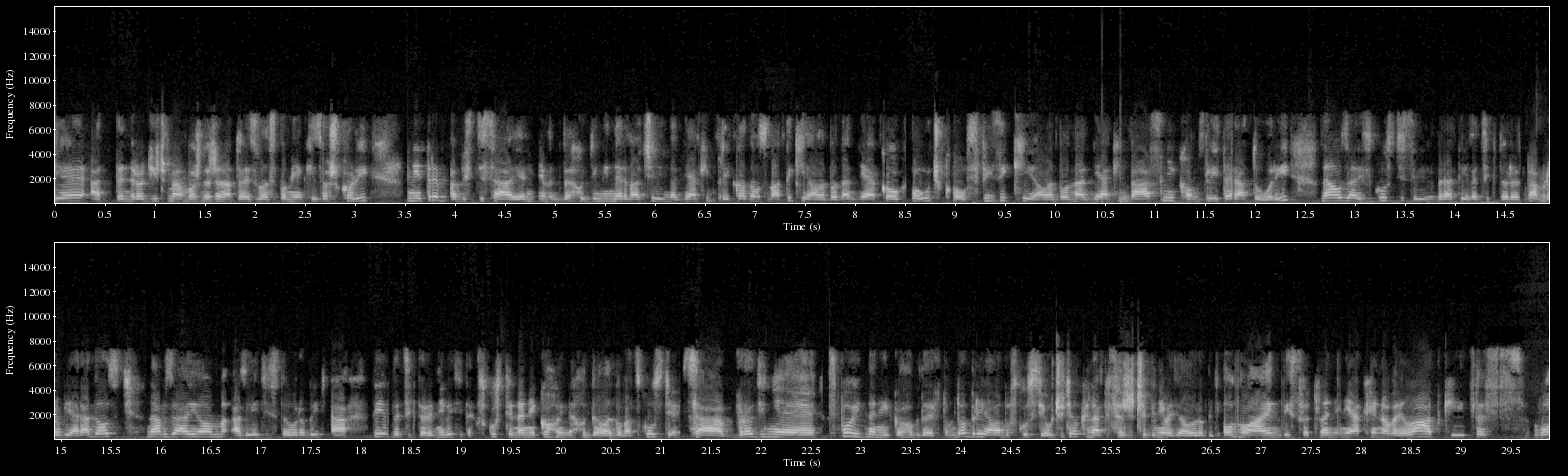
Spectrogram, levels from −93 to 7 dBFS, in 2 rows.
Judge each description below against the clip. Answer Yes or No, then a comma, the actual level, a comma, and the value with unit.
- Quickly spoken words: Yes, fast, 185 wpm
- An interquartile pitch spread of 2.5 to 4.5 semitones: Yes, average, 2.8 semitones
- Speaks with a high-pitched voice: Yes, high, 195 Hz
